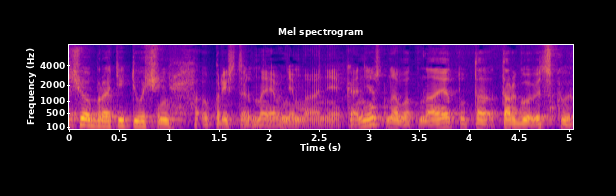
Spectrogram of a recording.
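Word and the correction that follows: Тарговицкая: конфедерацию, прошу прощения, если я делаю неправильное ударение здесь. – Ну, по-польски торговицкая.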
